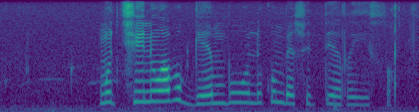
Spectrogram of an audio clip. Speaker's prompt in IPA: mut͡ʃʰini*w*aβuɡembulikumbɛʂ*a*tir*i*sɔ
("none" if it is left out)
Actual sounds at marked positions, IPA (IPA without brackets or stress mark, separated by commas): w, i, iː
